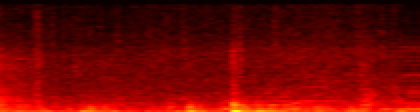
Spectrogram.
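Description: Garbage truck's diesel engine running with a steady low hum under a rushing street noise, with two sharp knocks, the louder just after a second in; faint voices near the end.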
